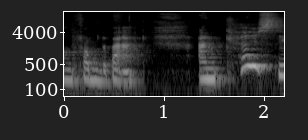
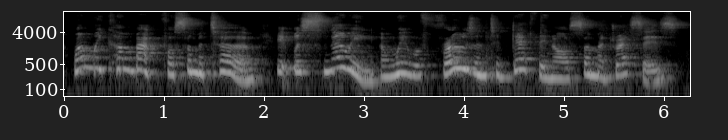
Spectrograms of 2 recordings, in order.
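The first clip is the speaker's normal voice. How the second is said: higher, louder, indignant schoolgirl voice; Mildred's complaint; 6 semitones higher, 4 dB louder than usual.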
